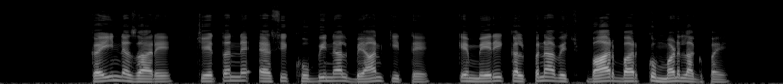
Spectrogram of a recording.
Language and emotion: Punjabi, neutral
